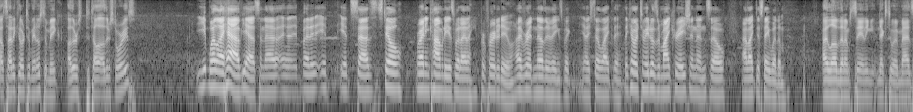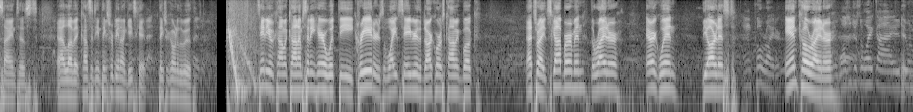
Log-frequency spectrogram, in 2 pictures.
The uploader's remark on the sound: Geekscape at San Diego Comic Con 2023 Day 3!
